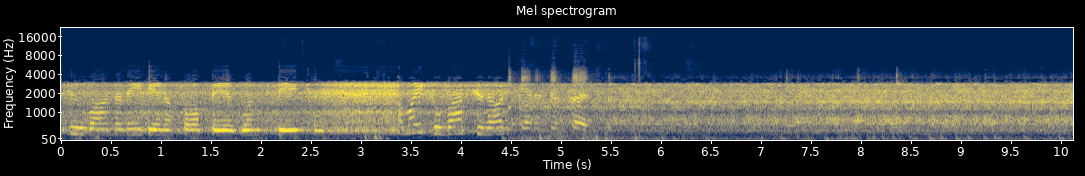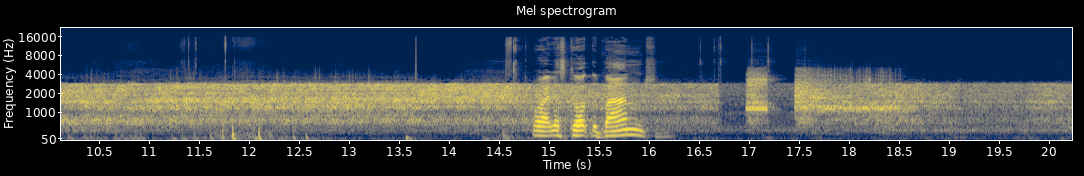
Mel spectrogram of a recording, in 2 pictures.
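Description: Static hisses steadily from a radio loudspeaker.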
